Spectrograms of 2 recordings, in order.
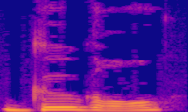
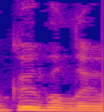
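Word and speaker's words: guggulu: Other parts of an Ayurvedic cleanse involve dry brushing, tongue scraping, taking fiber, taking herbs like triphala, ashwagandha, brahmi, google, or googaloo, it's pronounced different ways.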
